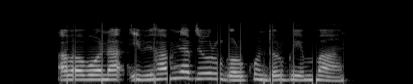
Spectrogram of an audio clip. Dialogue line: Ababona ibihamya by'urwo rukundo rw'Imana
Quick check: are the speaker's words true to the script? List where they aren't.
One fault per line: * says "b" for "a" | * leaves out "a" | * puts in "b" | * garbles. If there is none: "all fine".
all fine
